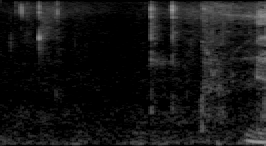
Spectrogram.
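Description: A quiet pause with a few faint, scattered clicks, then a man's short spoken 'ne' near the end.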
